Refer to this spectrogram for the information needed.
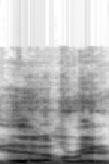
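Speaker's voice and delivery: play-acted unenthusiastic, flat, zero-excitement delivery. Talking about the draft, a speaker imitates a drafted player, unexcited Tyree Wilson impression. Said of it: "is he really excited? No".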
